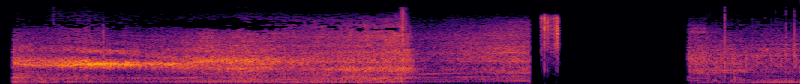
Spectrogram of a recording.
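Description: Renault Clio RS hatchback engines, turbocharged four-cylinders, running under load through a corner, the pitch rising and falling. The sound drops off and cuts out to silence for under a second about three-quarters of the way in, then a second car's engine comes in running steadily.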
